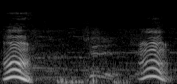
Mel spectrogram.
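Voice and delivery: high, pleased mm over a mouthful; savoring hum. Real, not acted. Guest tasting his hamburger after the interview, happy high hum. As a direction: hum with delight at the food. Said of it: "I'm gonna take a bite of my hamburger".

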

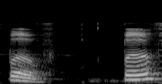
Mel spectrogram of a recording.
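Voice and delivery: peuvent as "puhv", said twice; one-syllable peuvent, repeated; silent ent. Shown as a demonstration. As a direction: end peuvent on v, dropping the ent. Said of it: "E N T is not pronounced in French".

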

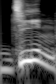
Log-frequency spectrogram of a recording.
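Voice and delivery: "জিম" with a strong, voiced J; forceful jim. Shown as a demonstration. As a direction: hit "জিম" hard from mid-tongue on palate. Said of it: "এরকম শক্তি দিয়ে".

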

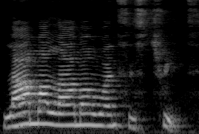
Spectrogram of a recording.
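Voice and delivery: ordinary delivery, nothing marked

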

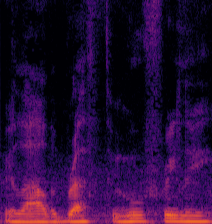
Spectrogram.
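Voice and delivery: guided meditation. Real, not acted. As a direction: ease them into each breath, drawing out the key words.

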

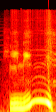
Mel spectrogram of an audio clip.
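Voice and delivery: very slow, climbing Busan name call; Busan accent. Retold or imitated. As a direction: stretch the name out in Busan tones. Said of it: "막 이러던데". (아주 느리고 높아지는 부산 억양)

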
